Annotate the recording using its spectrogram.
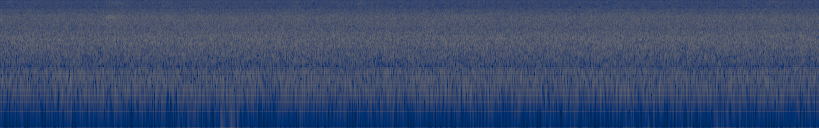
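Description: Steady, even hiss of a kadhai of sugar syrup heating on a gas stove, the syrup just starting to simmer.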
